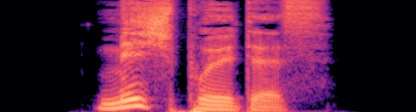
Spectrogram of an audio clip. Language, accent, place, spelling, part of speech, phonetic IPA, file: German, Germany, Berlin, Mischpultes, noun, [ˈmɪʃˌpʊltəs], De-Mischpultes.ogg
- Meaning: genitive singular of Mischpult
